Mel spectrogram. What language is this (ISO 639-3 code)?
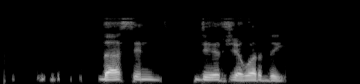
pus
